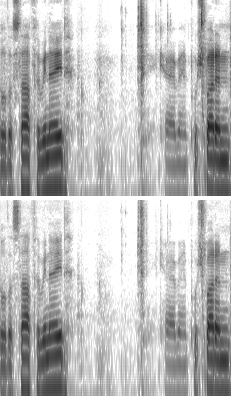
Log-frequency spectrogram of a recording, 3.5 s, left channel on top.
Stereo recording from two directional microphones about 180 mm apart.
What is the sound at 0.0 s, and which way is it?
Speech, 20° right (ahead or behind).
